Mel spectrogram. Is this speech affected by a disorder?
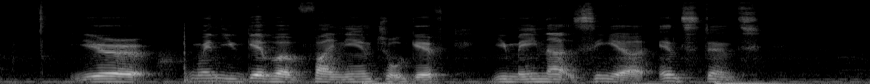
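Yes: cerebral palsy.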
